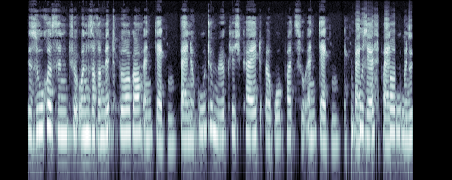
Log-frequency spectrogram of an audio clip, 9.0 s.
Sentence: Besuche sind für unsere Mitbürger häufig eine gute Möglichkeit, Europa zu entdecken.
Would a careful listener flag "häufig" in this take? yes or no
yes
